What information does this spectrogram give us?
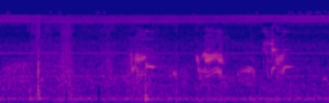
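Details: Wild Burchell's starling singing in Africa in the late afternoon at sunset, heard on a bushwalk: a loose run of short, warbling, twisting whistled phrases, each about half a second long, spaced irregularly over a quiet background with a few soft clicks.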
